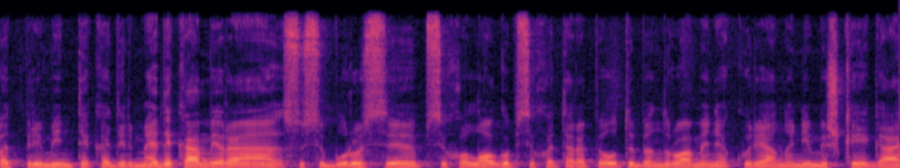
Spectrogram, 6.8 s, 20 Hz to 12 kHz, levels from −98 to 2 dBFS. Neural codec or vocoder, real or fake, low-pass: none; real; 10.8 kHz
